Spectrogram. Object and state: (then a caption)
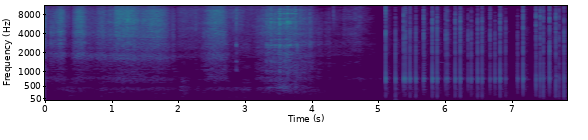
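Cardboard canister tapped and scratched with fingernails. Long fingernails scratch along the side of a tall, hollow, cylindrical printed cardboard powder canister with a yellow plastic lid, making a continuous dry, hissy rasp for about five seconds. The scratching then gives way to a quick run of sharp, bright fingernail taps on the canister's side, each clicking hollowly and dying away fast.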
